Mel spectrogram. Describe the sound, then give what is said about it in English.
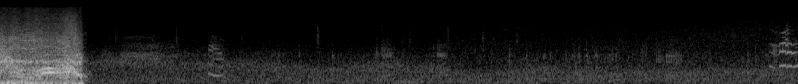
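A brief loud burst of noise opens, followed by near-silence in which a cat meows softly a few times, spaced several seconds apart, with one last meow near the end. “I came to say sorry and bring you this kitty.”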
